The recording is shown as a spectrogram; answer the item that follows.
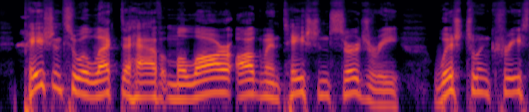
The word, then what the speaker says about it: malar: 'Cause I'm thinking molar, and it's malar. I do know it's pronounced malar, but Oh, sorry.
